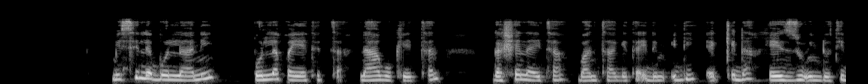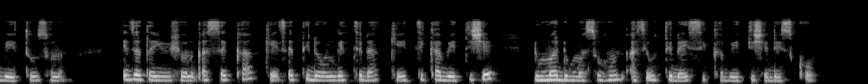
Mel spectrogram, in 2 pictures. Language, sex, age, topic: Gamo, male, 18-24, government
